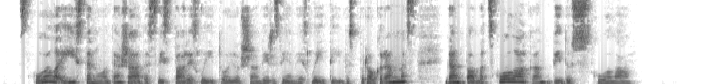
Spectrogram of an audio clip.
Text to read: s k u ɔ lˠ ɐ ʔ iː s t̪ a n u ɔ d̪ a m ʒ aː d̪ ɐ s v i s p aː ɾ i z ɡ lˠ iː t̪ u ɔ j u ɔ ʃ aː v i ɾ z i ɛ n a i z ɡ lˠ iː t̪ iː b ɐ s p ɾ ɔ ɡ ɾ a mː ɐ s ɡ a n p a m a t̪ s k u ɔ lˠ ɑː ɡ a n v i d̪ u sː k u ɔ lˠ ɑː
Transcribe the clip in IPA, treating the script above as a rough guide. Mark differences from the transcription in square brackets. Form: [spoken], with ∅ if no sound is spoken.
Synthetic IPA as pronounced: s k u ɔ lˠ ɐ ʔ iː s t̪ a n u ɔ d̪ a [∅] ʒ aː d̪ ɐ s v i s p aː ɾ i z ɡ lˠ iː t̪ u ɔ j u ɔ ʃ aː v i ɾ z i ɛ n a i z ɡ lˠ iː t̪ iː b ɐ s p ɾ ɔ ɡ ɾ a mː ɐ s ɡ a n p a m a t̪ s k u ɔ lˠ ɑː ɡ a n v i d̪ u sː k u ɔ lˠ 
